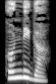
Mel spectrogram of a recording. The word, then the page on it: ಕೊಂಡಿಗ: Kannada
